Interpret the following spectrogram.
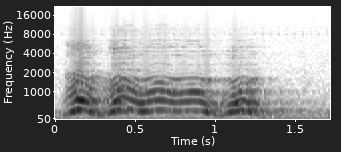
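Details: Great Dane puppy whining at Puppy Hill, 03-06-2019, late afternoon: a loud, tonal, drawn-out cry with several rising-and-falling arches, the longest held note in the middle, trailing off after about one and a half seconds.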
